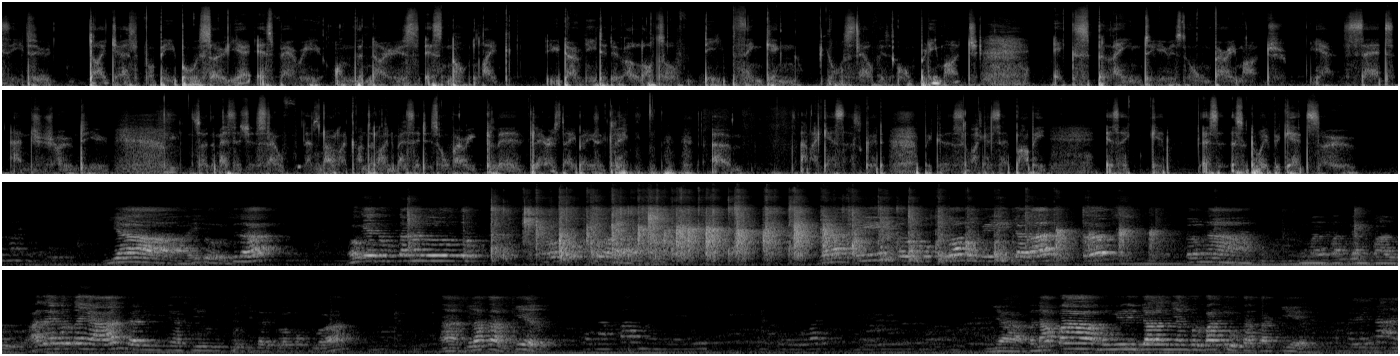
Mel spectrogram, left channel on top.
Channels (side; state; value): both; different; correlation 0.00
